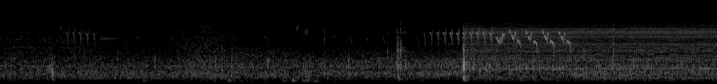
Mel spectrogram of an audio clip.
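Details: Lesser spotted woodpecker on Karmøy, Norway, in 2020, giving short series of thin, high, evenly spaced 'kee-kee-kee' notes over a steady hiss of background noise.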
